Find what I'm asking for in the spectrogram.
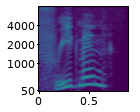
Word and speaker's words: Fridman: Another good podcast I'll recommend people listen to this week is the Lex Fridman podcast, and it's spelled F-R-I-D-M-A-N.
